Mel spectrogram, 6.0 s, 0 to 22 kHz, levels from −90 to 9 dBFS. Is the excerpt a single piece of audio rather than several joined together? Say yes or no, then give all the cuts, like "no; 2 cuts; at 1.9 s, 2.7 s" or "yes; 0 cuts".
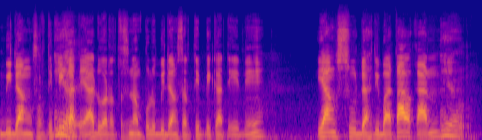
yes; 0 cuts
